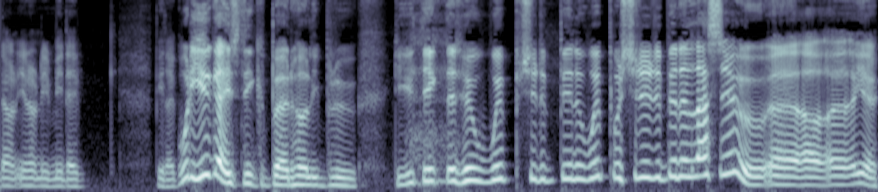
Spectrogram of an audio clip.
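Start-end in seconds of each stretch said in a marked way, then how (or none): 1.8-8.8 grating vlogger tone, squeaky and high. Imitating a YouTuber asking viewers questions: irritating YouTuber impression. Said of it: "your impression of that guy was irritating".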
